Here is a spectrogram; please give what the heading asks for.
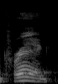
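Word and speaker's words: Kregg: and he's he's uh General Craig in the comic which is spelled K R E G G. But in the TV show we realized that he would just be General Craig which just sounds like the name Craig.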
